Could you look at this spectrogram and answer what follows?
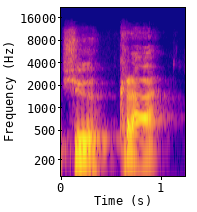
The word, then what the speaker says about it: Shukraya: Yeah. Shukraya. I always feel like I put the emphasis on the wrong syllable. – Shukraye. – Shukraye.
